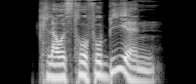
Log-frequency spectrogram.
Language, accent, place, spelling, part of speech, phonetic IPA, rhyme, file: German, Germany, Berlin, Klaustrophobien, noun, [klaʊ̯stʁofoˈbiːən], -iːən, De-Klaustrophobien.ogg
- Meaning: plural of Klaustrophobie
